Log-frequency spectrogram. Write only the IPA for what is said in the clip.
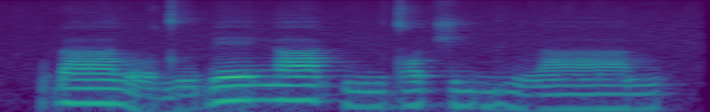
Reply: ɗaː˦lo˨ dĩ˨ɓeː˦ŋaː˦ k͡piː˧dɔ˦ t͡ʃi˧ bi˦˨ laː˦n

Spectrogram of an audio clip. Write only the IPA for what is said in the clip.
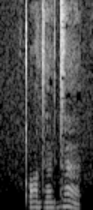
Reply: qʼɑ̃d͡zæ̃i̯ d͡zæ̃

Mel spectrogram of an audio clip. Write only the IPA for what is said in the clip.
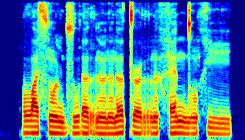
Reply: lˠesõɳd͡zuɾə rœ̃ɾə̃ɾə t̪ə˞rə̃hɛnd̪õ xi

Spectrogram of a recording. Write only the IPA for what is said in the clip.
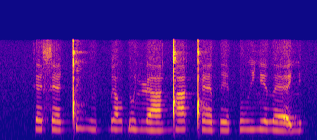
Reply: kɛsɛ ǃivɨpɓelˠɗulʲ ɭa ŋ͡ǃaǃɛ peθui̯lʲɛ ðɛlʲ

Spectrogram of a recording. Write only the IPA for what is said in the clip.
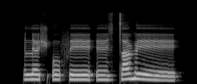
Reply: lɛʃ ʔofeː ʔeːzt̪a ɳeː

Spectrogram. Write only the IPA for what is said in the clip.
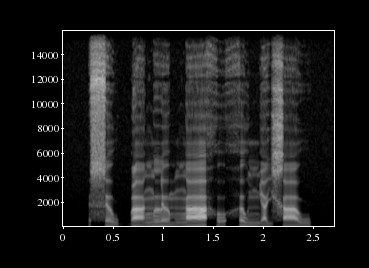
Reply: sə˨˩wɓa˨˩˦ŋ lə˨˩m ŋaː˧˥ho˨˩˨hə˧w ɲa˨˩jxa˧w

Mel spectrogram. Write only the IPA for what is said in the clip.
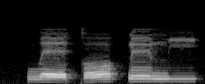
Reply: wɛ˨ kɔ˨˦k͡pɛ̃˦ mi˦

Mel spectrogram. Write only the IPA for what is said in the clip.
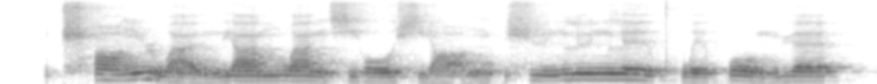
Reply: ʈ͡ʂʰɑ˧˥ŋ ɻwa̰˨˩ɪ̯n̪jä˥mwa˥˩n ɕjo˧˥ʊ̯ɕjɑ̰˨˩˦ŋ | ɕy˧˥nly˥n le˥˩ɪ̯pʰwe˩ɪ̯po˥˩ʊ̯mɥɛ˥

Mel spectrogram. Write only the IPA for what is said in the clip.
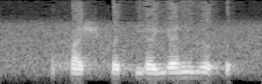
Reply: faʃfɛxjɛ jɛndɵʔ

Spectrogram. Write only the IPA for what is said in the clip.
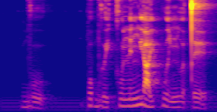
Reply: buː˧˩k̚ | po˧bɯː˩˧jku˧ne˧˥ŋ ja˩˧jpu˧˩ə̯ɲu˧˩ə̯t̪e˧˩

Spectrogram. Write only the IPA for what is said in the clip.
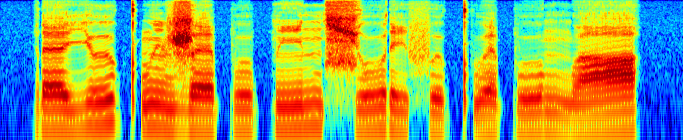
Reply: ɾɛjɯ kʷʼĩʐɛpupĩn ɕu ɾifɯkʷʼɛpu ŋʷa

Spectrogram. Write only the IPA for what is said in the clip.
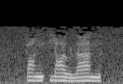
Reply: pɑ˦ŋpjɑ˥˨ʊ̯ɻa˥˨n

